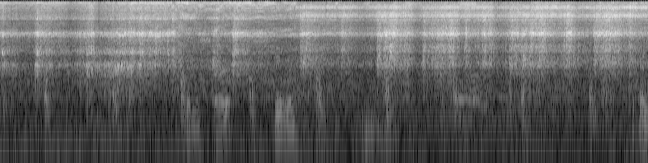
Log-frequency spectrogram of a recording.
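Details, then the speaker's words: DeLonghi Magnifica espresso machine after a full service, testing the steam wand once the pump has run and the machine has heated up: steady, even steam hiss with no sputtering or surging; normal steam wand operation. "And now we're going to turn it off and test steaming. You're going to hear the little pump go off, and then after heating up,"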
